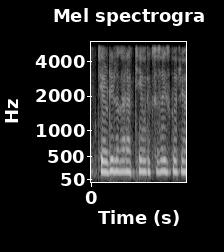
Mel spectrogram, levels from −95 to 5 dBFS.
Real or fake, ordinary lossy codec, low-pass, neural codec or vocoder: fake; none; 5.4 kHz; codec, 16 kHz, 4 kbps, FreqCodec, smaller model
